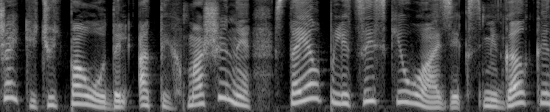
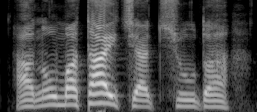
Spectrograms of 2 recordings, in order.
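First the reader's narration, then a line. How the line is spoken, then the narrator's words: Policeman bellowing. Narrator (Russian): гаркнул полицейский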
